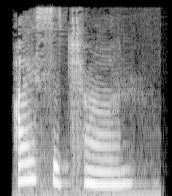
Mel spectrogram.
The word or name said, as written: isotron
